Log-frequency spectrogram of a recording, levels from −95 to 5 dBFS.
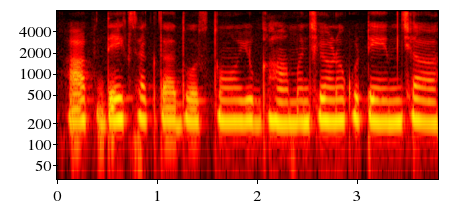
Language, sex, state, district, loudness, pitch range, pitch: Garhwali, female, Uttarakhand, Uttarkashi, -31 LUFS, 210-225 Hz, 220 Hz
